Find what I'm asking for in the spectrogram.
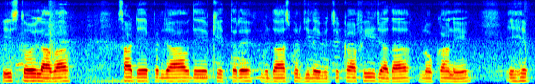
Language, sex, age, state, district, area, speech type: Punjabi, male, 30-45, Punjab, Pathankot, urban, spontaneous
